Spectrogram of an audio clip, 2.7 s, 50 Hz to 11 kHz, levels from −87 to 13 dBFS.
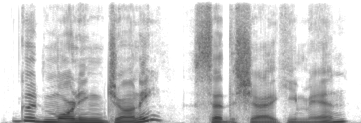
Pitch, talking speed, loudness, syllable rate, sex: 160 Hz, 155 wpm, -17 LUFS, 4.6 syllables/s, male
